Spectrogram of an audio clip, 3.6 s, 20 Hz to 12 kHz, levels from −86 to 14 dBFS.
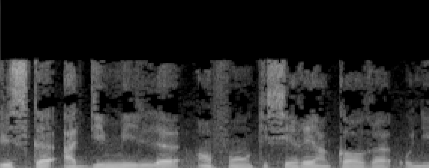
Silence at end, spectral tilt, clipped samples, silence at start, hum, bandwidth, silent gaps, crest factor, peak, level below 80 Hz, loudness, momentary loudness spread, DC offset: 0 s; -5 dB/octave; under 0.1%; 0 s; none; 8 kHz; none; 16 dB; -4 dBFS; -42 dBFS; -19 LUFS; 7 LU; under 0.1%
